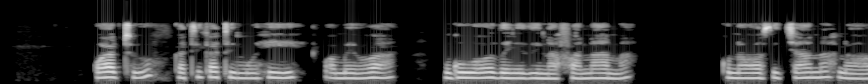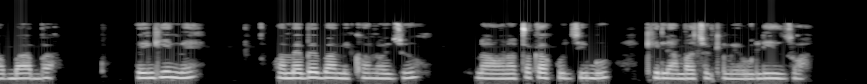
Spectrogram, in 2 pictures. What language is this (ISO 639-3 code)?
swa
